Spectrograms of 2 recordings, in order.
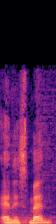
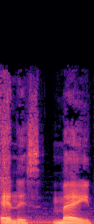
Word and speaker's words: Enys Men: It looks like Enys Men is pronounced Enys Men, and in Cornish it means Stone Island.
